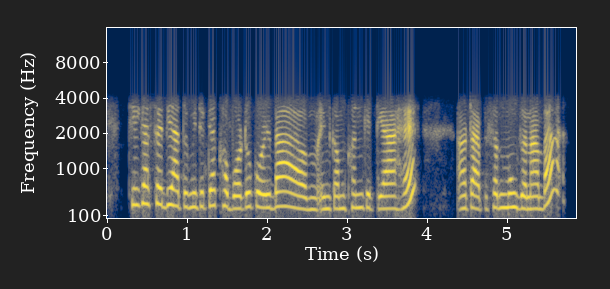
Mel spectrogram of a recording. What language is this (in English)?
Assamese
